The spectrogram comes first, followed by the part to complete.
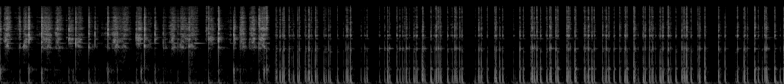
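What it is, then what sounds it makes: Printed tin can tapped. Fingertips and nails tap rapidly on the side of a small, open, empty metal tin with a printed pattern, making fast, dry, hollow clicks. The taps are bright and tinny and die away almost at once. Partway through, the tapping turns fuller and denser.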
